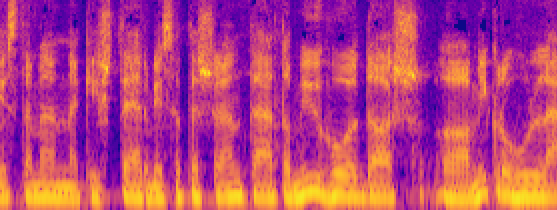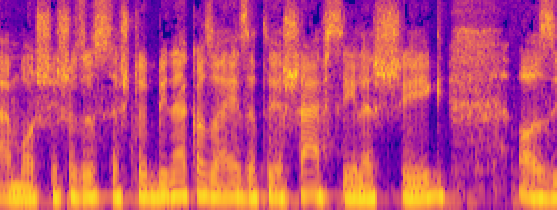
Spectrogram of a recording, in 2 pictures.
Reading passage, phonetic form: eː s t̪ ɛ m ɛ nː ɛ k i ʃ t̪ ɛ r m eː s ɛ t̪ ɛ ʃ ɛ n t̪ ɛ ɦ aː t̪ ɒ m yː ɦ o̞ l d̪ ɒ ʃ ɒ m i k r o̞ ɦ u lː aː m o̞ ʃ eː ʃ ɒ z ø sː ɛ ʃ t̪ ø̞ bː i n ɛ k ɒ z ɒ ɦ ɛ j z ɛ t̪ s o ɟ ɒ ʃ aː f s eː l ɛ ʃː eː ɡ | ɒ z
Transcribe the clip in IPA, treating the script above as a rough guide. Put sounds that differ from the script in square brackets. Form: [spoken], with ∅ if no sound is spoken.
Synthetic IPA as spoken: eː s t̪ ɛ m ɛ nː ɛ k i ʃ t̪ ɛ r m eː s ɛ t̪ ɛ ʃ ɛ n t̪ ɛ ɦ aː t̪ ɒ m yː ɦ o̞ l d̪ ɒ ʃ ɒ m i k r o̞ ɦ u lː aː m o̞ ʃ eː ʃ ɒ z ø sː ɛ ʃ t̪ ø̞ bː i n ɛ k ɒ z ɒ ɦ ɛ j z ɛ t̪ [h] o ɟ ɒ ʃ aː f s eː l ɛ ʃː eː ɡ | ɒ z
